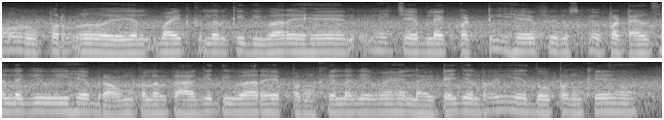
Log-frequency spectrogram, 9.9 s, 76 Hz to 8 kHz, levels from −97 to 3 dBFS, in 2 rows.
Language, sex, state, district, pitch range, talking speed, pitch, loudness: Hindi, male, Gujarat, Valsad, 125-135 Hz, 205 wpm, 130 Hz, -19 LUFS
